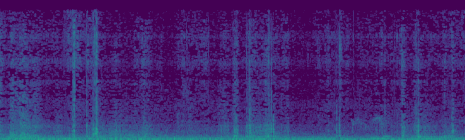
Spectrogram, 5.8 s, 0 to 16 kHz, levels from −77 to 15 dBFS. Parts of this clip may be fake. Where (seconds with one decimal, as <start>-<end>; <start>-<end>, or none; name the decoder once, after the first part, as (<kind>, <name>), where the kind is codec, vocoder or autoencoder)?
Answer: none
